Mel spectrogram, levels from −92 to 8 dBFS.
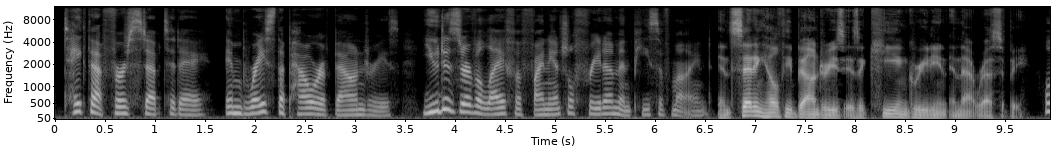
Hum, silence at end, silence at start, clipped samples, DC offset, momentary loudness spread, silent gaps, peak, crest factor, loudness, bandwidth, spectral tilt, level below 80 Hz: none; 0 s; 0.1 s; under 0.1%; under 0.1%; 13 LU; none; -6 dBFS; 20 dB; -27 LUFS; 12 kHz; -5 dB/octave; -46 dBFS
